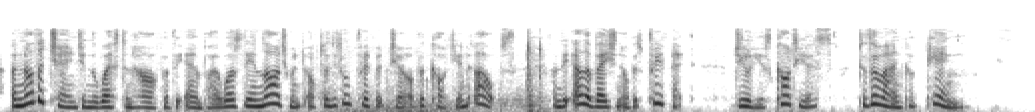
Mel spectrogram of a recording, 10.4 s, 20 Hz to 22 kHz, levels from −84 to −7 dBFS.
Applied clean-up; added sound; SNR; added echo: none; Sliding door / Slam / Wood; 14 dB; none.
